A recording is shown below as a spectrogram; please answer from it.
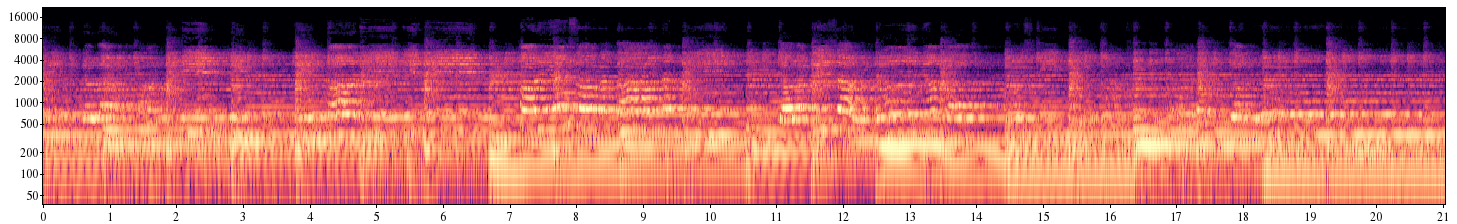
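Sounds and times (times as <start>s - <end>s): backing track of held chords: 0.0s - 21.0s
girl singing into a microphone: 0.0s - 21.0s.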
